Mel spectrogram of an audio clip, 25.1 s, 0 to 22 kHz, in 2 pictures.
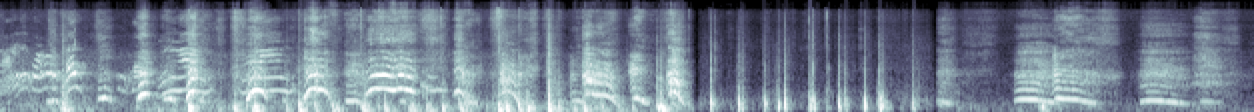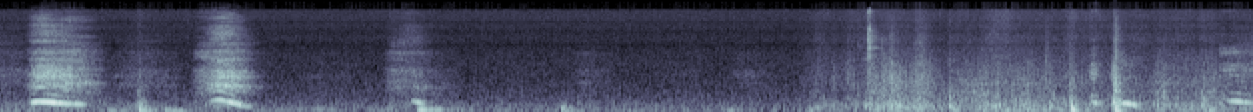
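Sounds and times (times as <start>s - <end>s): women vocalizing: 0.0s - 7.0s.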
